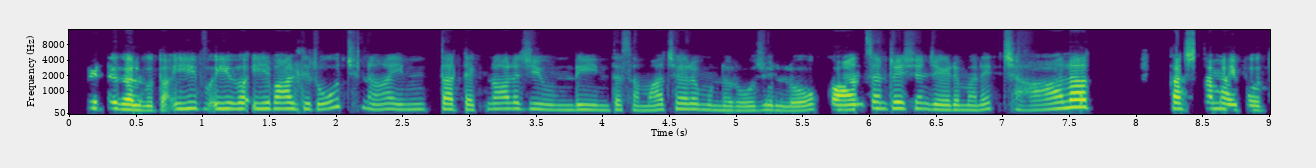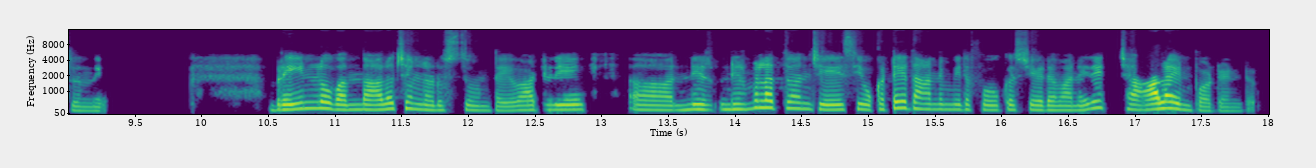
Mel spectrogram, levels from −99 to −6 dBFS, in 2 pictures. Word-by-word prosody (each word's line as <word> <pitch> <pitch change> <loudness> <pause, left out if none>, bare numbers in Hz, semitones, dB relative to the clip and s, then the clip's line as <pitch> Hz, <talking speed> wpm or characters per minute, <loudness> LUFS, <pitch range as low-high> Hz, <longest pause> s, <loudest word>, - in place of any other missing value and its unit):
పెట్టగలుగుతా. 220 -9 +3
ఇవ్ 265 -2 -1
ఇవ్ 250 0 +2
ఇవాల్టి 255 -1 +2
రోజున 290 -1 -5 0.2
ఇంత 225 +1 -10 0.2
టెక్నాలజీ 240 +2 -4
ఉండి, 205 +1 -4
ఇంత 195 +2 -8
సమాచారం 215 +5 -3
ఉన్న 190 -1 -7
రోజుల్లో 180 -1 -3 0.2
కాన్సంట్రేషన్ 250 +4 +3
జేయడం 205 -1 -2
అనేది 230 +4 -6
చాలా 230 +10 +6 0.7
కష్టమైపోతుంది. 195 -10 -1 1.3
బ్రెయిన్‌లో 245 +6 +3
100 210 +1 -2
ఆలోచనలు 240 0 0
నడుస్తూ 195 +2 -8
ఉంటాయి. 175 -1 -8
వాటిని 205 +1 -1 0.5
అహ్, 200 -1 -2
నిర్ 220 -2 0
నిర్మలత్వం 270 +3 +1
చేసి 210 +1 -1
ఒకటే 250 +7 +1
దాని 230 -2 -3
మీద 215 0 -5
ఫోకస్ 200 +1 -5
చేయడం 195 -1 -3
అనేది 210 +9 -2 0.2
చాలా 225 +5 +7
ఇంపార్టెంట్. 165 -5 -11
215 Hz, 115 wpm, -23 LUFS, 200-250 Hz, 1.3 s, చాలా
